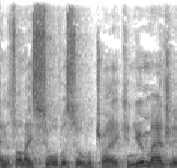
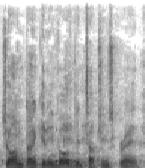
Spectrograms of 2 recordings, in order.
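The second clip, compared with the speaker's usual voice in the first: ordinary talk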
